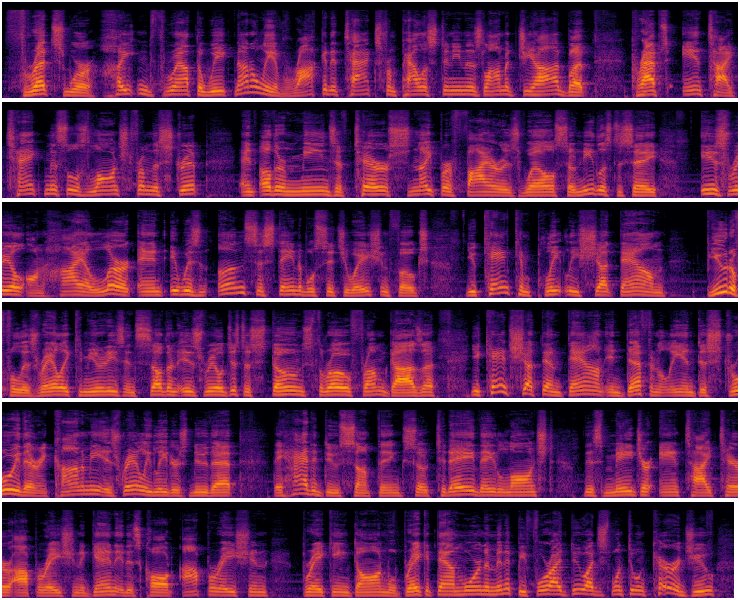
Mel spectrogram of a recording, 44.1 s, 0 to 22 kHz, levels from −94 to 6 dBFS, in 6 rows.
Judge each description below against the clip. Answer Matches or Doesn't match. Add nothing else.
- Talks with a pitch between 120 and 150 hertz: Matches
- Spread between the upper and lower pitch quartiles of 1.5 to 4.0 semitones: Doesn't match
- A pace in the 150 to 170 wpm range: Matches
